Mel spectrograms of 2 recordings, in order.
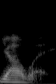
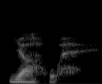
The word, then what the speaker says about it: Yahweh: I am is written as yhwh which is pronounced Yahweh now here's here's a little just a little exercise for you uh to take into your prayer time Yahweh say that with me Yahweh Yahweh Yahweh Yahweh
